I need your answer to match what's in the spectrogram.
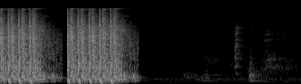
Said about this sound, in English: Hold up. You got to get the gunshots off.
